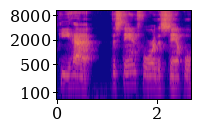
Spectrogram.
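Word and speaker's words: p̂: a sample we use the notation p hat pronounced p hat to stand for the sample proportion a parameter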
